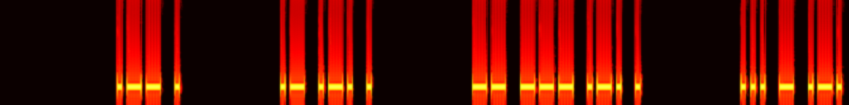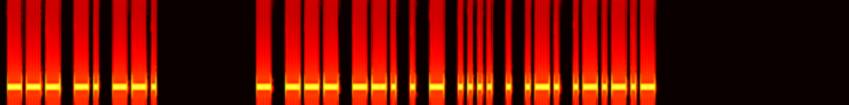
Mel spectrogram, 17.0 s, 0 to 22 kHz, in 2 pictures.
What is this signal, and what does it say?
Morse code, heard as a keyed tone, about 25 wpm, 700 Hz. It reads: WE ARE MORE STRONG TOGETHER.
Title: 3x Word-Spacing - Sentences from Top 500 Words - 25wpm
